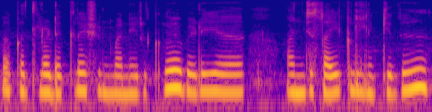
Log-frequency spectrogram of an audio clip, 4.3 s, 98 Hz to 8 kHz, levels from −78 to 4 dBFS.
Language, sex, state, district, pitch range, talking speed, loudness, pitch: Tamil, female, Tamil Nadu, Kanyakumari, 210-225 Hz, 95 wpm, -16 LUFS, 215 Hz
